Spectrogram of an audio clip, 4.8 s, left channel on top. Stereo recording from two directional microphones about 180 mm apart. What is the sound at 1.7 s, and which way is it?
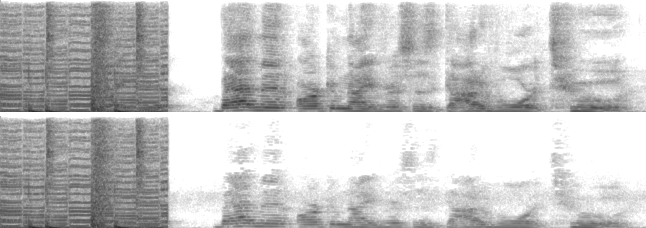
A man's voice, 15° left (ahead or behind).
